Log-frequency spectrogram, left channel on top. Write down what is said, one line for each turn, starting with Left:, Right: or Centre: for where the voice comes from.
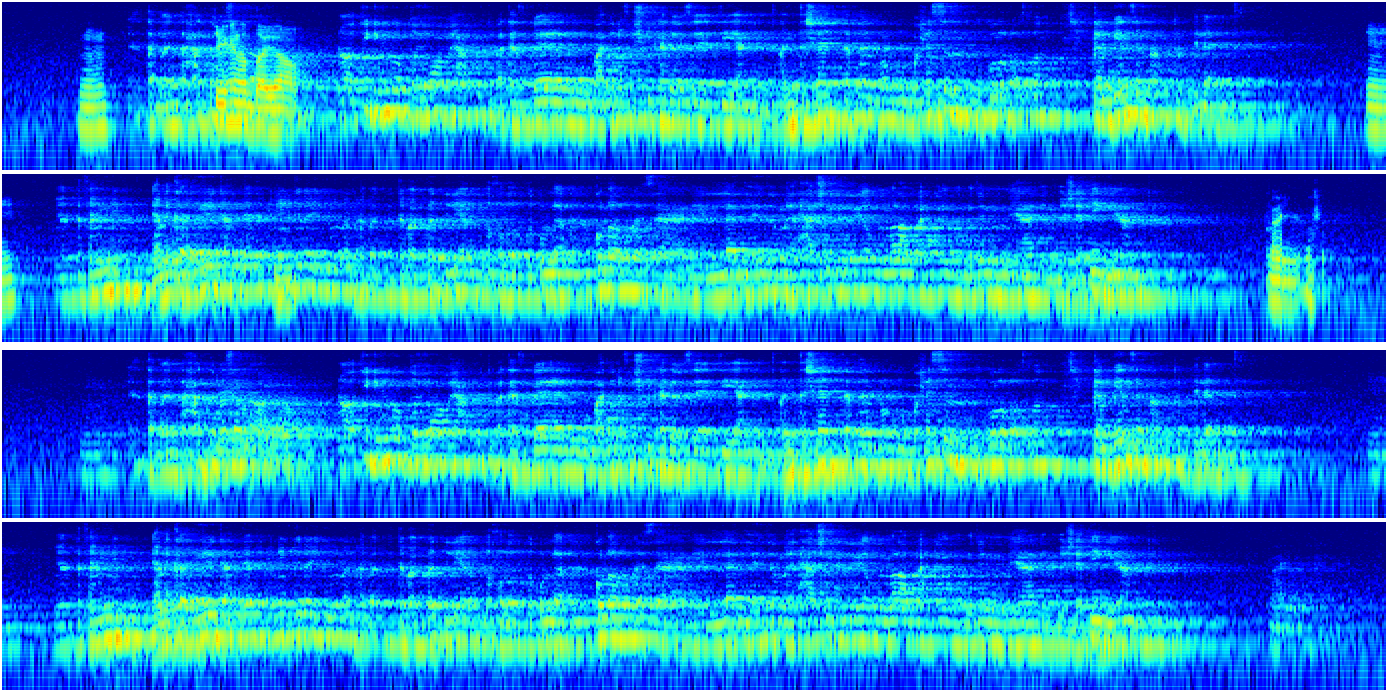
Left: مم.
Centre: طب انت حتى
Left: تيجي
Centre: مثلا
Left: هنا
Centre: لا-
Left: تضيعه
Centre: اه تيجي هنا تضيعه يا عم وتبقى كسبان وبعدين يخش فيك هدف ذاتي يعني انت شايف انت فاهم برضه بحس ان كولر اصلا كان بينسى ان عنده تبديلات
Left: امم
Centre: يعني انت فاهمني يعني ك... يجي على الدقيقه 80
Left: امم
Centre: كده يجي يقول انا هبدل طب هتبدل ايه يا عم ده خلاص ده كلها كلها ربع ساعه يعني اللاعب اللي هينزل ما يلحقش يجري ياخد الملعب رايح جاي مرتين يعني مش هتيجي يعني
Left: ايوه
